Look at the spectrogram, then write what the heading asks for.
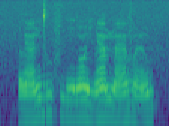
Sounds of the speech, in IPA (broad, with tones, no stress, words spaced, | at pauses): lã˩˥ndu˥fɨ˧ ŋɡɔ̃˥˩i̯lã˥ mã˩˥ vɐ̃˩˥u̯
